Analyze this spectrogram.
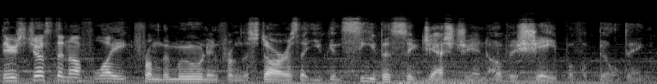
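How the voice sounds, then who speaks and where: A man with a fairly low voice runs a tabletop role-playing game. He sets scenes descriptively, making them up as he talks in a conversational style. Music plays clearly behind him. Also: moderate pace, sharp tone. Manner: descriptive, improvised scene-setting. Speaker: game master.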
